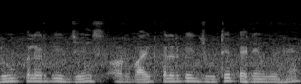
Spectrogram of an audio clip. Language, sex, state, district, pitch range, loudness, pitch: Hindi, male, Bihar, Darbhanga, 125-140 Hz, -27 LUFS, 130 Hz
